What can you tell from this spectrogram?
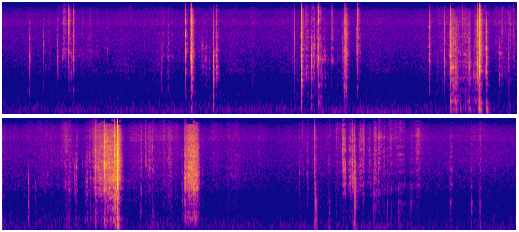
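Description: A plastic CD jewel case and its paper booklet being handled: scattered clicks and taps, with short scrapes and rustles as the booklet is worked out of the case and opened. The loudest is a scrape ending in a sharp click about twelve and a half seconds in.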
